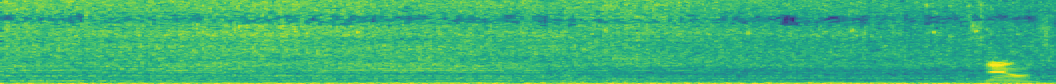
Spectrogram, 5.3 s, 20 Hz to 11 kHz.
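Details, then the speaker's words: 1985 Chevrolet K20 Suburban with LS swap, about 200 miles on swap: deep, slightly lumpy V8 idle from a big cam, steady rhythm, no misses or knocks; owner says it idles fairly smooth, healthy. "um but yeah let me do a walk around so this idling runs fairly smooth got it all broken"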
